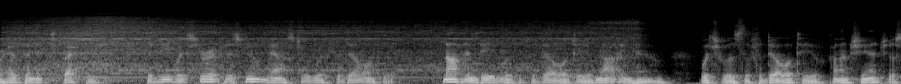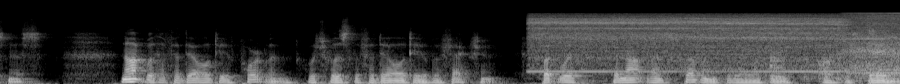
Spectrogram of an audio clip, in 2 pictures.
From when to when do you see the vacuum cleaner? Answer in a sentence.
The vacuum cleaner can be heard from 0.0 to 6.5 s and from 14.2 to 17.9 s.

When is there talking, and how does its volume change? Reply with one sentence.
The talking can be heard from 0.0 to 17.9 s, at a steady volume.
